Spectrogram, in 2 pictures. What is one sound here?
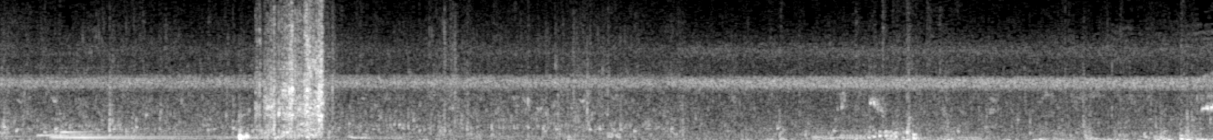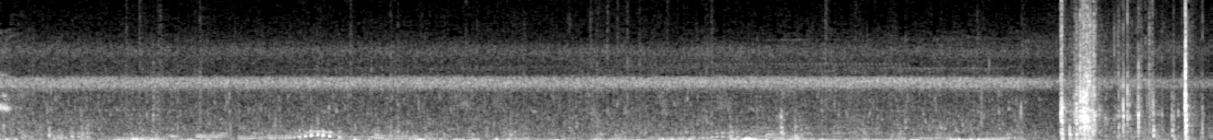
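A hoe scrapes and chops through loose soil.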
